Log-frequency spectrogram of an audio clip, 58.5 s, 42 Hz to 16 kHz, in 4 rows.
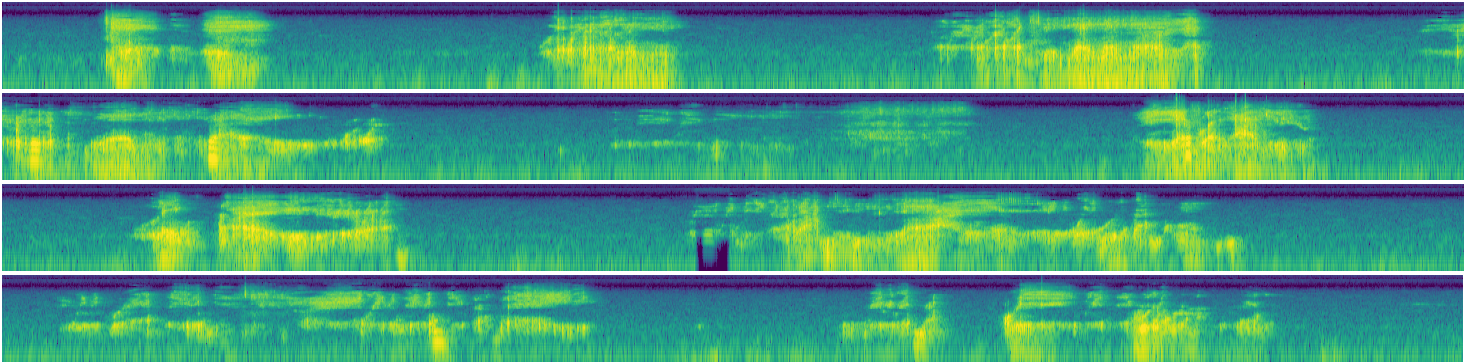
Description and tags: I recorded myself gurgling on some refreshing cold water, then I edited it with some distortion and low-pass filters.
This is actually 10 different gurgle sounds. You may use any combination freely. Credit to me is optional.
